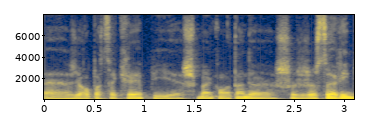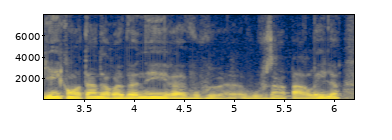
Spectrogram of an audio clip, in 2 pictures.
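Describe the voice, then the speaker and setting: A man with a normal speaking voice, fairly low in pitch, with fairly even intonation and a fairly slow pace. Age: 40s. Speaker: election candidate. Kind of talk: political interview.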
